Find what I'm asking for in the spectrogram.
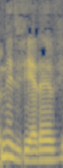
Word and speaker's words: Medvedev: Medvedev, yeah.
